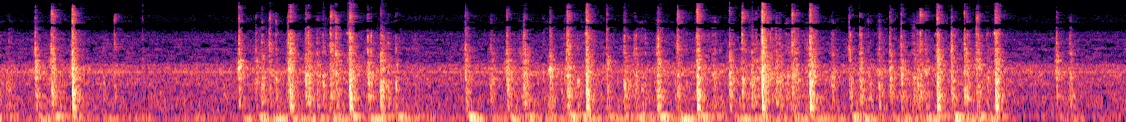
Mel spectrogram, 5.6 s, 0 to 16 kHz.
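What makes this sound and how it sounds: Fingertips type on a full-size gray and beige SHIPADOO K600 wired USB plastic keyboard with hollow plastic keycaps. The result is bursts of light, clicky taps with a bright, hollow clatter, separated by brief pauses. A low steady hum sits underneath.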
